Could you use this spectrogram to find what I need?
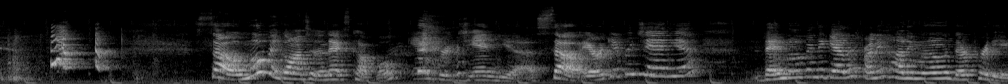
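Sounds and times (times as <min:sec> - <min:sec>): woman laughing hard: 0:00.0 - 0:01.3, 0:04.2 - 0:04.6.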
